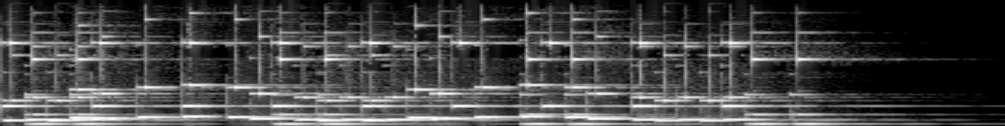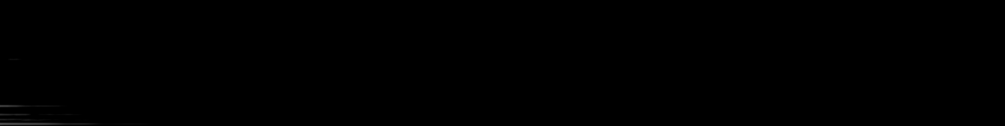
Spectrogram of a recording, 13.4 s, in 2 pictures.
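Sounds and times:
music box melody: 0:00.0 - 0:06.3.

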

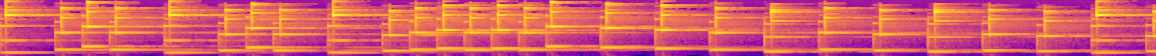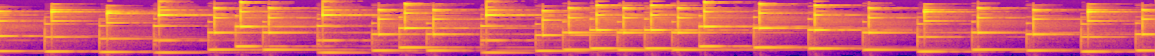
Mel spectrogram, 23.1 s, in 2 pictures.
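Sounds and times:
music box: 0:00.0 - 0:23.1.

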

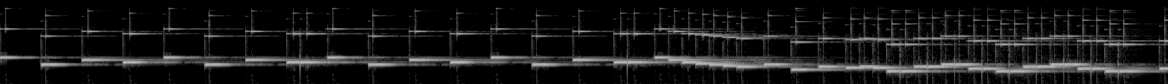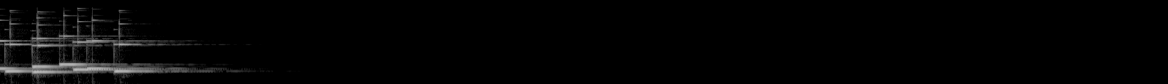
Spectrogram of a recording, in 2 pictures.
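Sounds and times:
ting tang music box melody: 0:00.0 - 0:14.1.

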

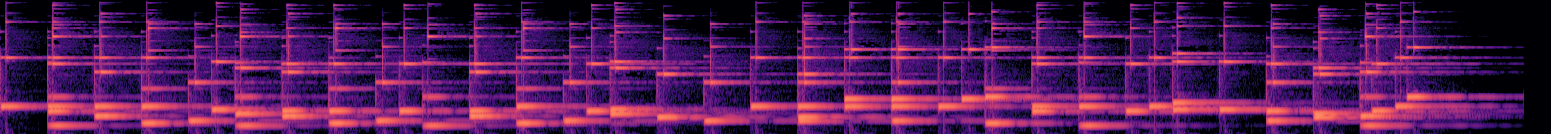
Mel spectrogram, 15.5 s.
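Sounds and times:
music box melody: 0:00.0 - 0:15.2.

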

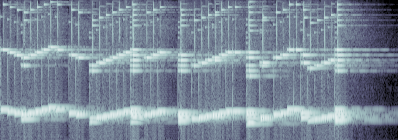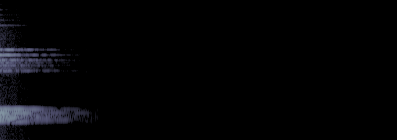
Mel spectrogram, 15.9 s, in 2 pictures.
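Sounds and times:
melody: 0:00.0 - 0:08.0.

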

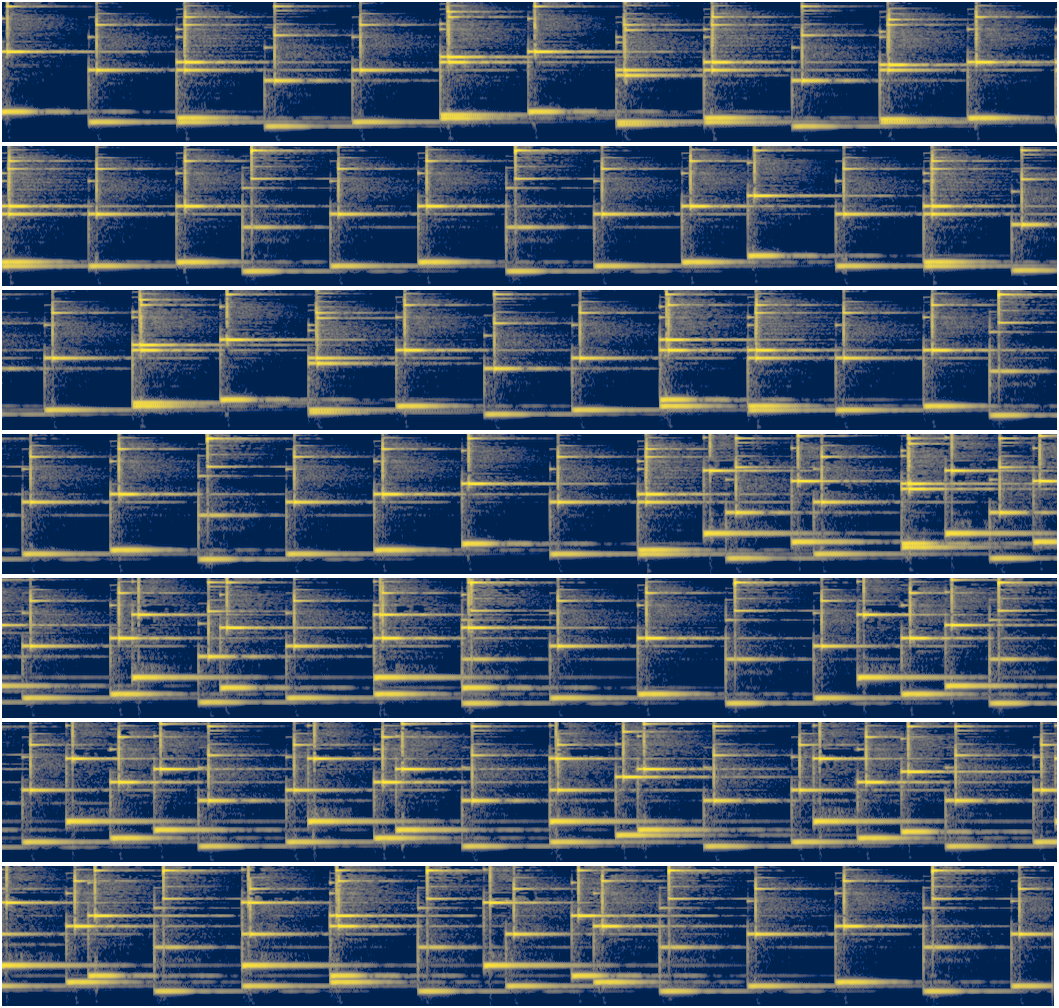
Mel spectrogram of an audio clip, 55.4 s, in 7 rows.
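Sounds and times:
music box: 0:00.0 - 0:55.3.

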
